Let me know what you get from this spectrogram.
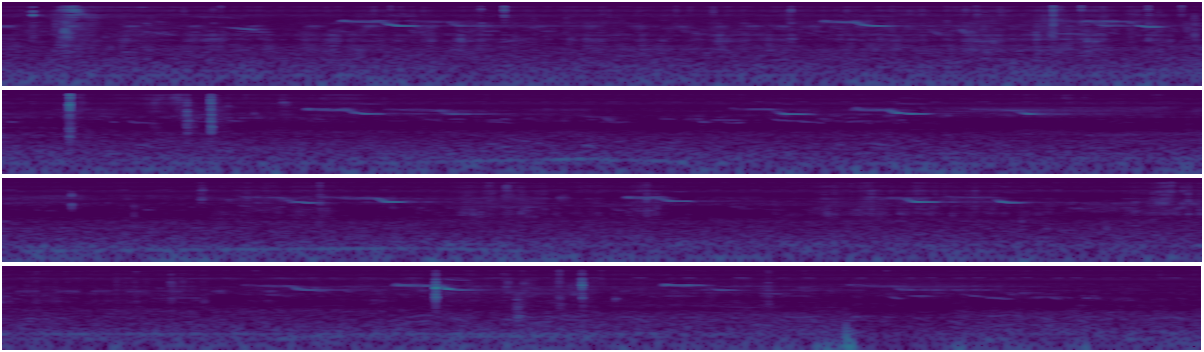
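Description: Small birds chirping over and over, short falling chirps often in pairs, above a low steady outdoor rumble. A few faint clicks and a soft bump near the end.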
